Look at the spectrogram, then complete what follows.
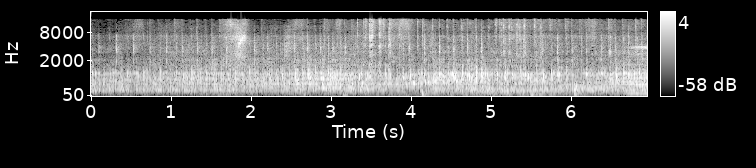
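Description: Small home-built live-steam toy car running across a wooden floor: its little steam engine chatters with a fast, steady stream of exhaust puffs.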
